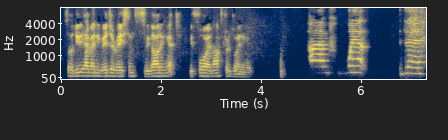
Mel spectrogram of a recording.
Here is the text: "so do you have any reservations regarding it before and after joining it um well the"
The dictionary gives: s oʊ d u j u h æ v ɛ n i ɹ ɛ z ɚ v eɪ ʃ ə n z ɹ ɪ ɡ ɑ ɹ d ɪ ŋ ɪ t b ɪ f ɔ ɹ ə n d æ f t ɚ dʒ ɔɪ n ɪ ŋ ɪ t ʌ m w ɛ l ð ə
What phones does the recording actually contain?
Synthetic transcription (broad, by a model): s oʊ d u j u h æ v ɛ n i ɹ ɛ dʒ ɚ eɪ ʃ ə n s ɹ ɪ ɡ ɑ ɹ d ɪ ŋ ɪ t b ɪ f ɔ ɹ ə n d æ f t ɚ dʒ ɔɪ n ɪ ŋ ɪ t ʌ m w ɛ l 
